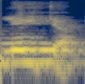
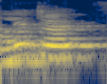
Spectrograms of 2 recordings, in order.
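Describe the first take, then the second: First: The first vowel glides like 'ay'. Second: The first vowel is a plain short 'e'. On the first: The speaker calls it right. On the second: The speaker calls it wrong.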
